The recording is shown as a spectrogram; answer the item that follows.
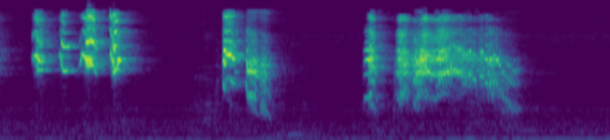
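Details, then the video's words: Long-tailed shrike, local Kendal bird used for training others, gives three harsh outbursts: a rapid stuttering chatter, a descending rasp, then a long grating buzzy note. "MASTERAN CENDET TROTOL BELAJAR BUNYI | CENDET LOKAL KENDAL"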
